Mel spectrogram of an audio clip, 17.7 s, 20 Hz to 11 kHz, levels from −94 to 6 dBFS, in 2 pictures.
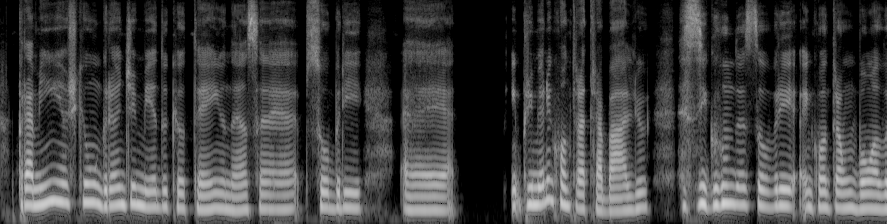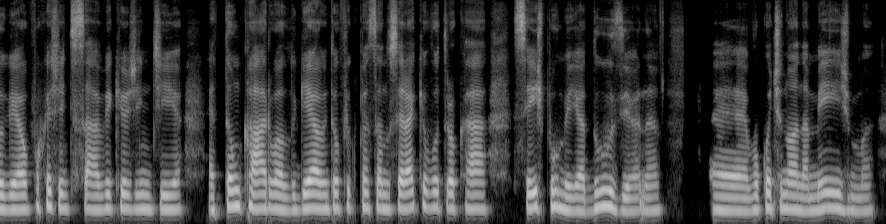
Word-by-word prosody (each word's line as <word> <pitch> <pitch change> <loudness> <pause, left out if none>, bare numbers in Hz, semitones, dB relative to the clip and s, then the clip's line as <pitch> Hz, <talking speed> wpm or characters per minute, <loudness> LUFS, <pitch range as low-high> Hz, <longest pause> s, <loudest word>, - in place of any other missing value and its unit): Pra 215 -1 +4
mim, 245 +5 +5
acho 235 - -1
que 250 - -2
um 245 -2 +5
grande 215 +2 +2
medo 195 -2 +1
que - - -5
eu 180 - 0
tenho 170 +1 -1
nessa 165 +2 0
é 170 0 -4
sobre, 180 -1 -1 0.4
eh, 160 -1 -1 0.6
e 200 - 0
primeiro 220 +4 +4
encontrar 210 -9 +1
trabalho, 155 +3 0 0.4
segundo 220 +2 +4
é 215 - -1
sobre 205 -1 +1
encontrar 185 -1 0
um 180 0 0
bom 175 +1 +3
aluguel, 165 -1 +2
porque 200 +4 -8
a - - +3
gente 175 -2 -3
sabe 165 +1 -1
que 175 +2 -4
hoje 170 -1 -2
em 170 0 -1
dia 165 0 -2 0.2
é 160 - -3
tão 195 +7 +2
caro 175 -2 +1
o - - +4
aluguel, 170 +2 +2
então 175 +1 -1
eu - - -17
fico 185 -1 -7
pensando: 180 -2 -2
"Será 175 +2 +2
que 205 - -14
eu 190 - -3
vou 185 - -1
trocar 170 -1 -2 0.2
seis 180 +1 +1
por 190 +1 -1
meia 155 -3 0
duzia, 155 -2 0
né? 155 +1 -5 0.5
Eh, 155 -2 0
vou 160 +2 -3
continuar 170 -1 0
na 150 -1 -2
mesma?", 155 -2 -2
175 Hz, 195 wpm, -24 LUFS, 165-195 Hz, 0.6 s, mim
